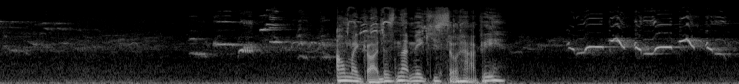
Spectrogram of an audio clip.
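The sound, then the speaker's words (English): Birds sing outdoors on a spring morning, recorded that morning just outside a front door, a bright mix of high chirps, trills and warbling phrases that carries on steadily, briefly sharing the scene with a person speaking excitedly midway. “At this time of year, I recorded this morning. This is what I hear when I step outside my door.”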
